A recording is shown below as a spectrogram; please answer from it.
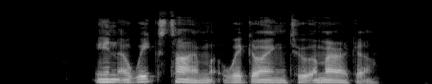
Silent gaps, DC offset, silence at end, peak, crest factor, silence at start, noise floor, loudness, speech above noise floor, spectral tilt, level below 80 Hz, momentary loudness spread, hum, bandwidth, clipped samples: none; under 0.1%; 0.55 s; -4 dBFS; 20 dB; 0.95 s; -74 dBFS; -23 LUFS; 52 dB; -5.5 dB/octave; -52 dBFS; 8 LU; none; 13 kHz; under 0.1%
